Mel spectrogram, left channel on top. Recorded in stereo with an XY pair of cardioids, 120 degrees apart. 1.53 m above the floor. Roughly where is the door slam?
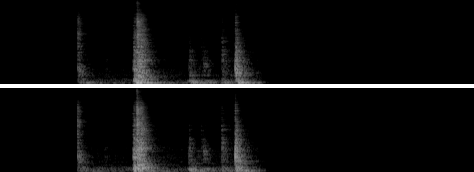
Ahead right.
